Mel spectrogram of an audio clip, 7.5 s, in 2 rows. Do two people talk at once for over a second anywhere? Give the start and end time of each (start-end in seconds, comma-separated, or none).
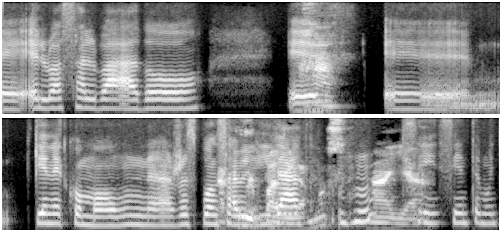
5.3-7.0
